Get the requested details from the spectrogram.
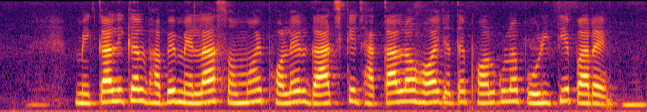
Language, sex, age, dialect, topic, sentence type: Bengali, male, 18-24, Jharkhandi, agriculture, statement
